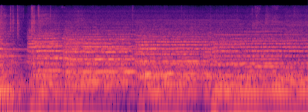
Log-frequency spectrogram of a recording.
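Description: High school concert band of woodwinds and brass playing. A loud passage breaks off at the start, and the band comes back in about half a second later with full, held chords that carry on steadily.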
